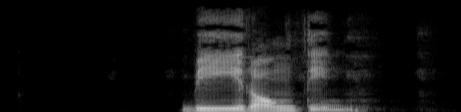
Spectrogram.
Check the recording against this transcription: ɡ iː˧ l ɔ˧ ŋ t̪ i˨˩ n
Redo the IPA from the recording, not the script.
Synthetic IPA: b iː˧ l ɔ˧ ŋ t̪ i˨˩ n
